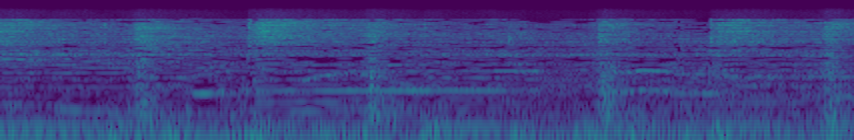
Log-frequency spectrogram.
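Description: Live rock band playing a song, loud and dense, with a steady drum beat.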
